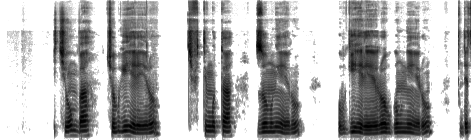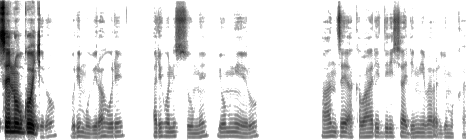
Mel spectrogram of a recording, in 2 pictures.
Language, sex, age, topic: Kinyarwanda, male, 18-24, finance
